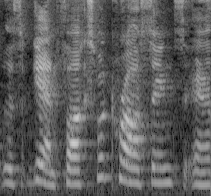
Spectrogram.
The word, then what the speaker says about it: Foxwood Crossings: It's Foxwood Crossings, plural.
